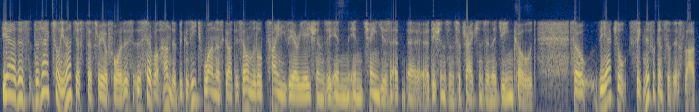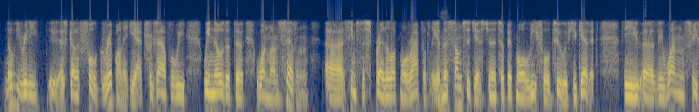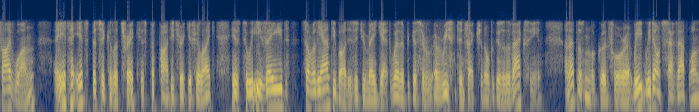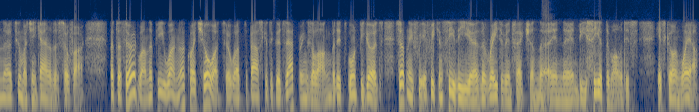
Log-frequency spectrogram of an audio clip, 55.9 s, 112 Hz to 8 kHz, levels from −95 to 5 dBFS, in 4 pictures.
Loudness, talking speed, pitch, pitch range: -18 LUFS, 210 wpm, 105 Hz, 95-120 Hz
